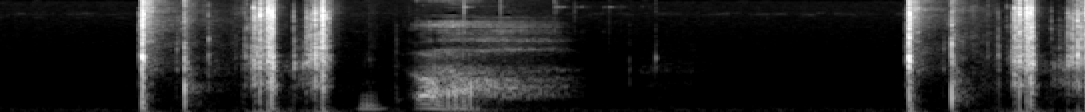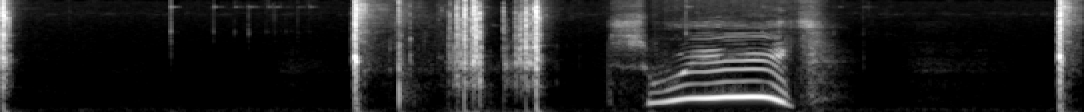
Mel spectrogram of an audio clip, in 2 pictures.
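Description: Suppressed Henry Frontier threaded lever-action rifle firing outdoors: three clusters of sharp, muted shots with brief mechanical clatter between, while voices react briefly between strings.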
